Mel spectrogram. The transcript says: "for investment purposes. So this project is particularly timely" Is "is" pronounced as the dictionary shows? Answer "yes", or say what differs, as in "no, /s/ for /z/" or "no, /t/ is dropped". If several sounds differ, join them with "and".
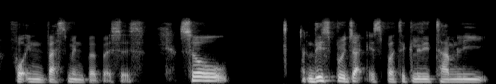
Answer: no, /s/ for /z/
